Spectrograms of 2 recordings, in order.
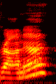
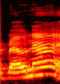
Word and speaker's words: Rana: Like, my mom's name is Rana. So a lot of people call her Rona, and that's not great.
